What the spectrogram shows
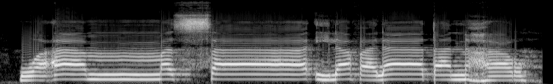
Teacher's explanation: ता को नून के साथ मिलाएंगे क्योंकि नून के ऊपर जज़म है। नून साकिन के बाद हरूफ हल्की में से हा है तो नून को हम ज़ाहिर करके पढ़ेंगे। हा को गले के निचले हिस्से से निकालेंगे और रा के साथ मिलाएंगे।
